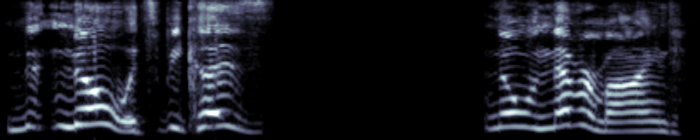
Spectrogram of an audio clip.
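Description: A woman's voice: high voice, lively intonation, slow. A woman voicing an earnest, awkward teenage boy, stammering and caring, in a cartoon comic dub. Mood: flustered. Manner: stammering, reassuring. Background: background music.

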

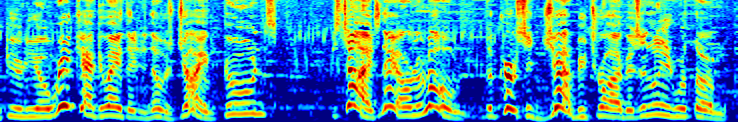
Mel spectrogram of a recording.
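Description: A man's voice: high-pitched, pitched above the performer's own voice. A gloomy old creature elder scoffs at every hopeful plan, as a man acts him out. His voice swings up and down with sarcasm. Faint game music plays behind. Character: grumpy old male puni elder, scoffing, doubtful.

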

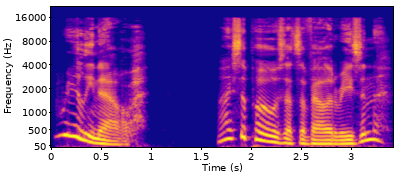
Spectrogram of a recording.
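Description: A man playing a genial high school teacher in a visual novel, with a theatrical, formal manner. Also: wildly swooping pitch, moderate pace, a little mellow, dry recording, clean studio sound. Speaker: voice actor in fan dub. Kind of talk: visual novel character acting. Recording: music behind the voice.

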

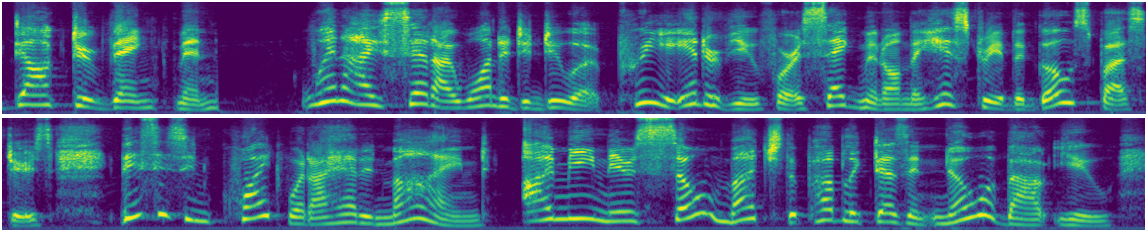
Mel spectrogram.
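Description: An actress playing a brisk young TV news reporter in a cartoon, businesslike and easily exasperated. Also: female voice, on the high side, sing-song, no room sound. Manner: polite but insistent, businesslike. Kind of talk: cartoon voice acting.

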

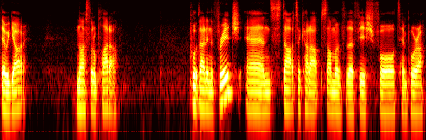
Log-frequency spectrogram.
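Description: A man in his thirties with an Australian accent, a fishing vlogger calmly explaining how to prepare fish in a voice-over. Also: on the low side, a little slow, long pauses, clean tone. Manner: relaxed, plain explaining. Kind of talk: instructional cooking voice-over.

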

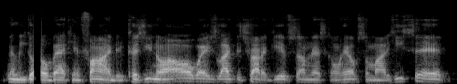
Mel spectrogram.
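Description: Man, gravelly husky voice, blunt preachy advice, video call. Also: medium pitch, racing, fairly bright tone. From Sacramento, California. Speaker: podcast guest. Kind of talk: casual podcast talk.

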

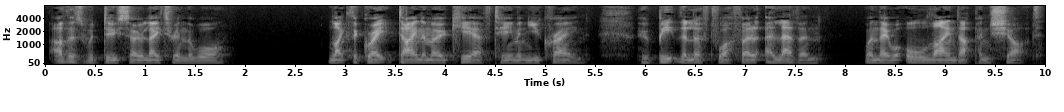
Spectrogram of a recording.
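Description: An actor playing a fervent, bitter football supporter recalling the Nazi era in an audio play monologue, with deliberate pauses. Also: male voice, medium pitch, steady tone, a bit bright, close to an everyday voice. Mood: grave, bitter. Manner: impassioned storytelling with deliberate pauses. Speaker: narrator. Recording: music behind the voice.

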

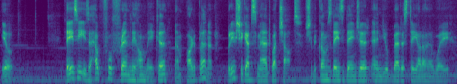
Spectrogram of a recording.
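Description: A man's voice: medium pitch, moderate pace, a little hiss or hum. A man giving casual gameplay commentary as a streamer, musing to himself and reading text aloud. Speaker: game streamer. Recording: music behind the voice.

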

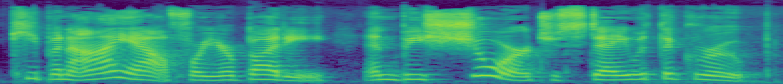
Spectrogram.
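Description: A woman's voice: mid-range voice, expressive, moderate pace. A woman voicing an upbeat, caring female primary school teacher giving encouraging instructions in a storybook. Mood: instructive.

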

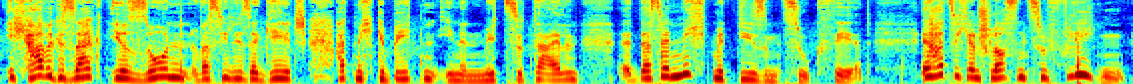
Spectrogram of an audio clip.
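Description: An actress playing a brisk young woman passing on a message, explaining emphatically, in a 1970s East German radio play. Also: fairly high pitch, very animated, a little mellow. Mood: emphatic, impatient. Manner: emphatic, explaining patiently to an old man.

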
